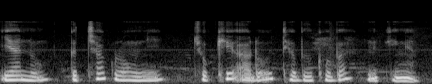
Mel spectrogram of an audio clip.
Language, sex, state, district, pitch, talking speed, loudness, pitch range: Garo, female, Meghalaya, West Garo Hills, 205 Hz, 95 wpm, -16 LUFS, 185-230 Hz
